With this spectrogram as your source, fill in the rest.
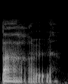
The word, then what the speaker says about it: parle: ending e, and then the way to pronounce it is je parle, parle. So remember, we put it, okay, but then we don't really pronounce it.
